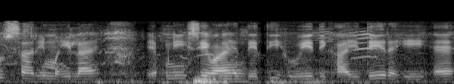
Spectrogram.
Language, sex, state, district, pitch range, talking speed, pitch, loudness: Hindi, male, Chhattisgarh, Raipur, 120-130 Hz, 160 wpm, 125 Hz, -19 LUFS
